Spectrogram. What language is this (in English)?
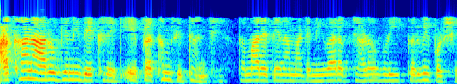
Gujarati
